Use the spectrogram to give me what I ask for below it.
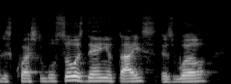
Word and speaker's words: Theis: So is Daniel Theis as well. Theis is how you pronounce it.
